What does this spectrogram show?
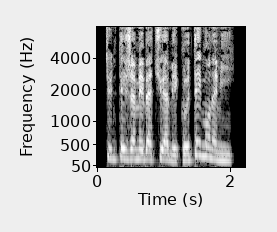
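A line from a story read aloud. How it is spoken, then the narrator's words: Shouting over din. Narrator (French): cria Elsa pour couvrir le vacarme des attaquants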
